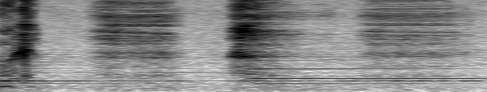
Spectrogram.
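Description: Near silence: a faint breathy gasp at the start and again about a second in, over soft held music tones.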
